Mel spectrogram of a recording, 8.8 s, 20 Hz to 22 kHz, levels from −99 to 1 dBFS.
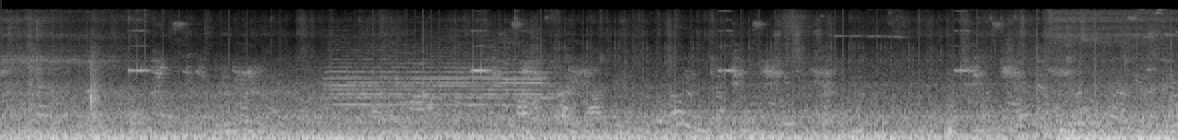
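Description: From 0.08 to 8.78 s, periodic USB or driver dropouts skip about a millisecond of audio every 0.063 s. This produces steady ticking whenever sound is present.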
